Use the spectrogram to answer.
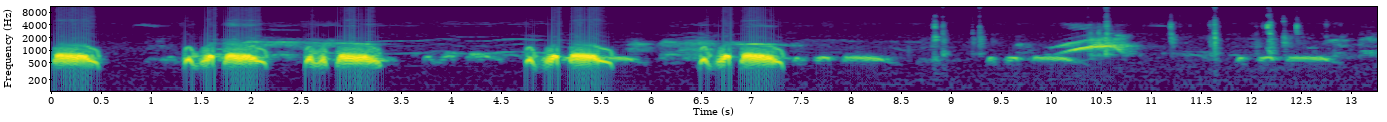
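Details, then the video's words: Spotted dove giving its 'thổ sấm' call, used to stimulate other doves as a lure. Several loud phrases, each two short notes and a long falling hoot, then softer coos, a brief rising whistled note, and faint clicks. "Chim cu gáy giọng thổ sấm chuẩn // tiếng chim cu gáy kích bổi mới rất hiệu quả"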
